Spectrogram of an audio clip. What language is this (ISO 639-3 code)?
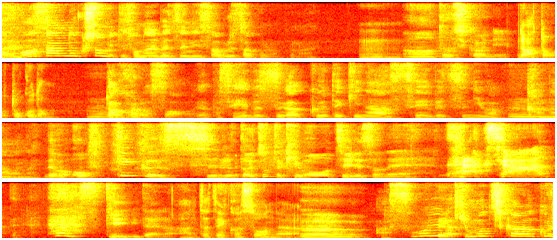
jpn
